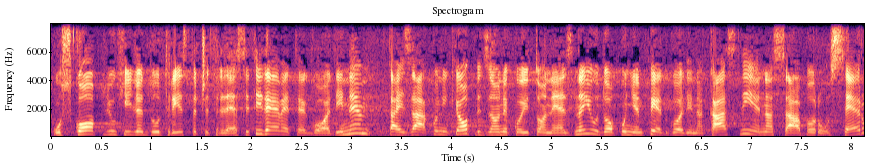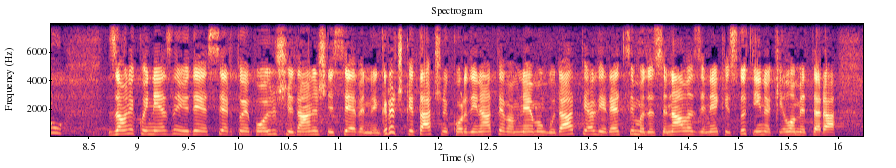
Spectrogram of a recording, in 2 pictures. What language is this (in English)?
Serbian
